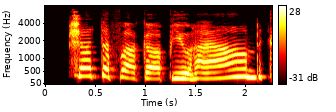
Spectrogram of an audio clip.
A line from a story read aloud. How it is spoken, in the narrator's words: Kurtz said cheerfully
